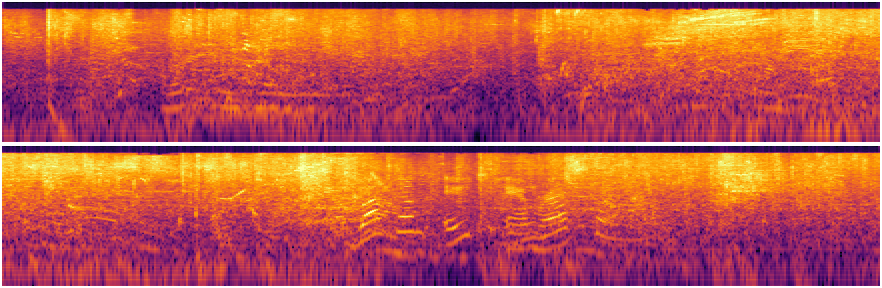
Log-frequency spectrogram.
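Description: Magic blasts and strikes crackle and whoosh in a fast fight.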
